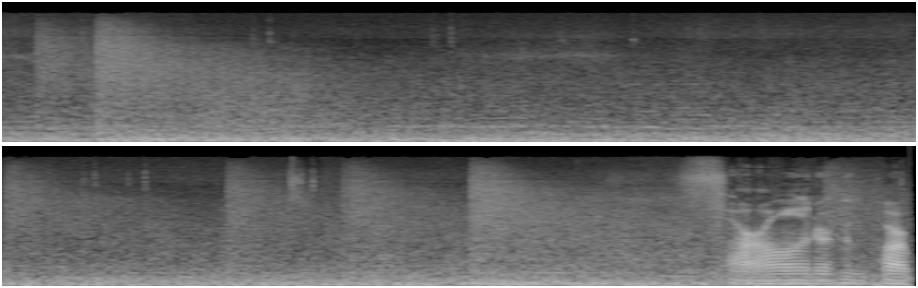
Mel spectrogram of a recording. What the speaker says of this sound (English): Secondary guns are cleared to open fire. Just get some shells down range.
